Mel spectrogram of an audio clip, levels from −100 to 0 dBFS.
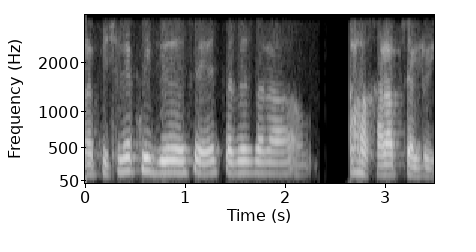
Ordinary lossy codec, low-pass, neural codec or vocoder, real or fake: none; 3.6 kHz; none; real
